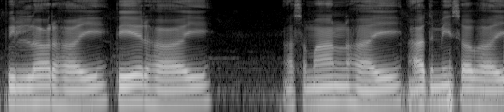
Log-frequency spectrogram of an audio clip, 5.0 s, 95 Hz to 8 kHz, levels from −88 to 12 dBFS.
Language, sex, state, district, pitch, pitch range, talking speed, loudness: Bajjika, male, Bihar, Vaishali, 125 Hz, 115-130 Hz, 105 wpm, -18 LUFS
